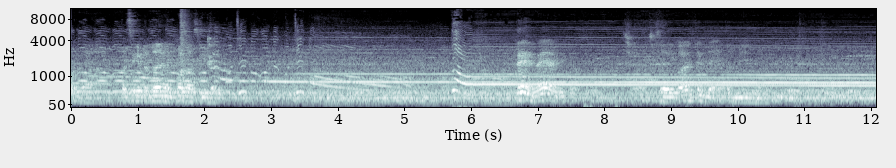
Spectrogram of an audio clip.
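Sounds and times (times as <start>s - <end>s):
horns blowing long tones: 0.0s - 12.0s
stadium crowd din: 0.0s - 12.0s.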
